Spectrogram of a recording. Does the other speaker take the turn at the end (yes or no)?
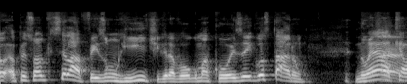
no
